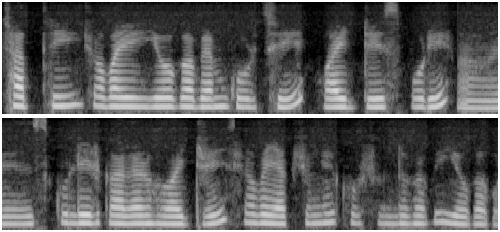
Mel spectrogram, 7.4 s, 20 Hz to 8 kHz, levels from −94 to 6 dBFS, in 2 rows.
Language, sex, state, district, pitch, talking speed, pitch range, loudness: Bengali, female, West Bengal, Jalpaiguri, 220 Hz, 175 wpm, 205-230 Hz, -19 LUFS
